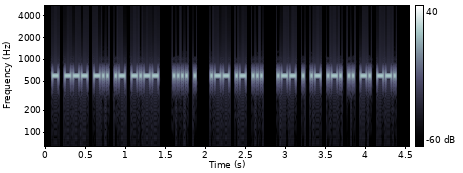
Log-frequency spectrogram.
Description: Morse code, heard as a keyed tone, about 46 wpm, 600 Hz. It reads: TODAY HE WAS WEARING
